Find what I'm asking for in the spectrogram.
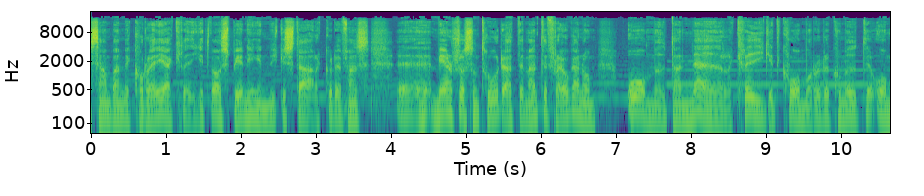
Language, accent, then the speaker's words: Swedish; Malmö, Skåne, Sweden; den antikommunistiska stämningen eller antisovjetiska stämningen i Sverige eller i Malmö där jag växte upp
